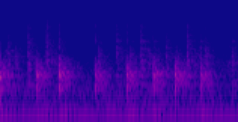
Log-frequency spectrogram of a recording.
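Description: A marker writing on a whiteboard: a quick run of short taps and strokes, several a second, as letters are written.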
